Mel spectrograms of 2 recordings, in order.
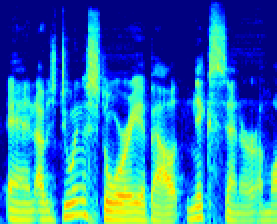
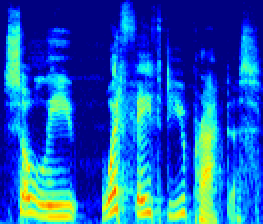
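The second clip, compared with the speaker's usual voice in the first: higher-pitched imitation of curious parents; retold dinner-table question, pitched up; inquiring parents; 6 semitones higher, slower than usual. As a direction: lightly voice a parent questioning a guest. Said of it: "the parents turned to me and they say".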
